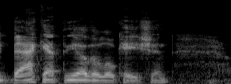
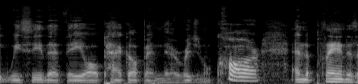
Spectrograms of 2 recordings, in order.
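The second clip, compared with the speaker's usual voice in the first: ordinary talk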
